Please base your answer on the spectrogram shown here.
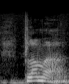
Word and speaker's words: plumber: And just one more uh pl l u m b e r plumber. Plumber and not plumber.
